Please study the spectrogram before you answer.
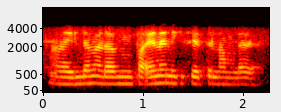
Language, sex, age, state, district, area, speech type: Tamil, female, 18-30, Tamil Nadu, Tiruvarur, rural, conversation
